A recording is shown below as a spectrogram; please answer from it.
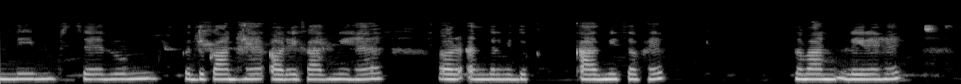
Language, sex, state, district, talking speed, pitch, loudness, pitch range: Hindi, female, Bihar, Kishanganj, 125 wpm, 240 Hz, -19 LUFS, 230-250 Hz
